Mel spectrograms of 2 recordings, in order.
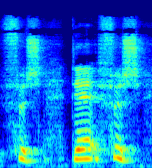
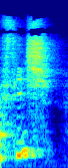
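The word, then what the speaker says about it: Fisch: Fuch. Attention, c'est pas fish euh avec un i très ouvert comme en français. C'est fuch presque un peu un u.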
